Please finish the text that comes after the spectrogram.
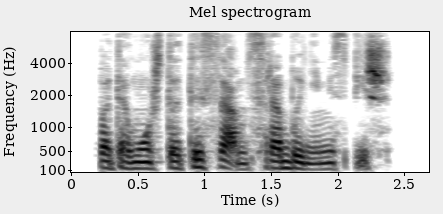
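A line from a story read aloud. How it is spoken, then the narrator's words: Hissing. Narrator (Russian): прошипел Норт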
